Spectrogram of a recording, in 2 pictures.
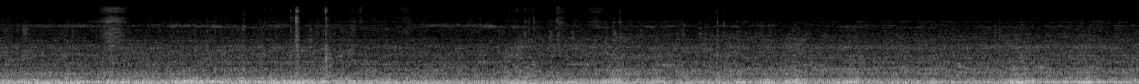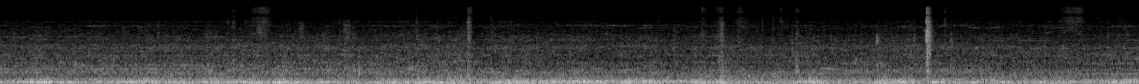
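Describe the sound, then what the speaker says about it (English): Vehicle rolling slowly across rough, bumpy pasture, a continuous low rumble with rattles and jolts throughout, fairly close and steady with no talk. "Not driving overly fast out in this pasture because it's rough and it's bouncy."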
